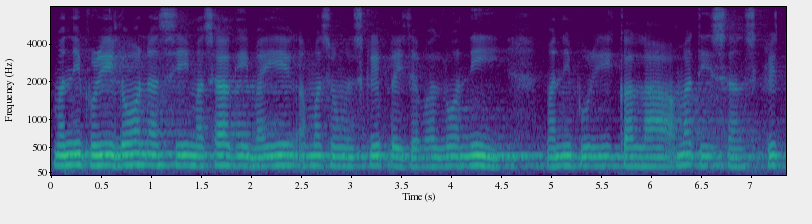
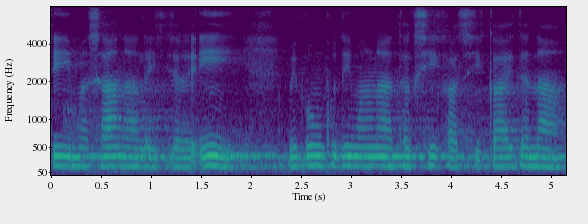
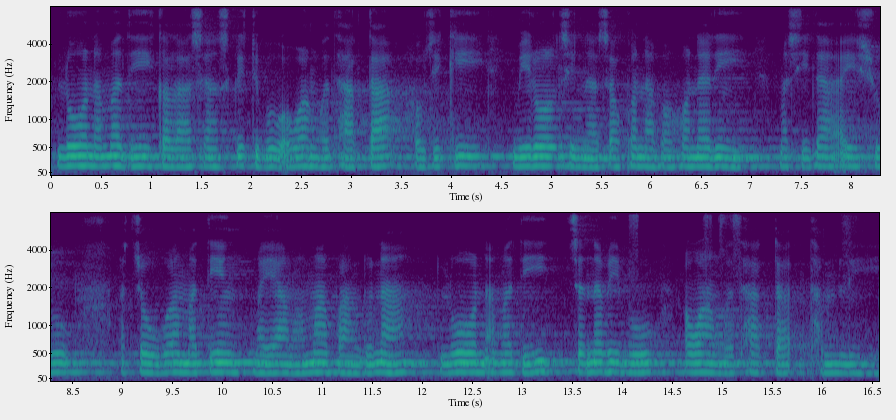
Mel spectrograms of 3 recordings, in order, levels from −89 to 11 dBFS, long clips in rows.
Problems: background sounds at intervals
